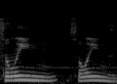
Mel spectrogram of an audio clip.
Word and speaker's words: Qelline: And It's- Celine's name is spelled with a Q, by the way. It's Qelline. Mhm.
